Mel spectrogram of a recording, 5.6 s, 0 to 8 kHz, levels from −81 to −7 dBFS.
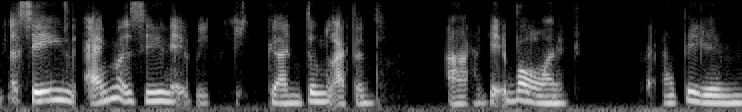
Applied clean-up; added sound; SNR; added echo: neural diffusion model UNIVERSE++.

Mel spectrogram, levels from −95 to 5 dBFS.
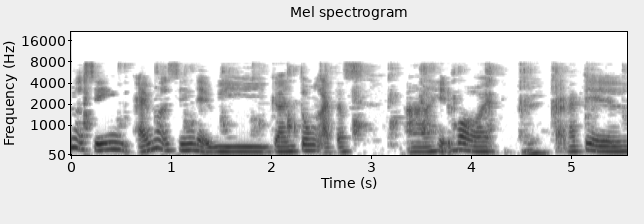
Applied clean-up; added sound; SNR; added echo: classical method Wiener filter.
